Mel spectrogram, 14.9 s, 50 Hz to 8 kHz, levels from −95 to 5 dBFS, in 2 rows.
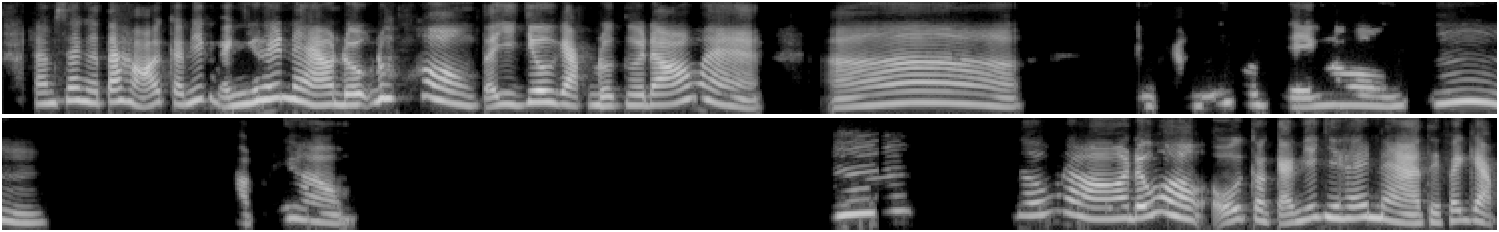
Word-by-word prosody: Làm 255 Hz, +1 st, -2 dB
sao 320 Hz, +3 st, -1 dB
người 280 Hz, -, -1 dB
ta 290 Hz, +2 st, +5 dB
hỏi 285 Hz, -2 st, +2 dB
cảm 245 Hz, +1 st, -2 dB
giác 335 Hz, -, -1 dB
bạn 200 Hz, -, -1 dB
như 275 Hz, +5 st, +2 dB
thế 360 Hz, -, +4 dB
nào 275 Hz, -10 st, +5 dB
được, 235 Hz, 0 st, +2 dB
đúng 365 Hz, +1 st, +1 dB
hông? 280 Hz, -, +1 dB
Tại 195 Hz, -, -1 dB
vì 240 Hz, 0 st, -4 dB
chưa 280 Hz, 0 st, +5 dB
gặp 230 Hz, -4 st, +4 dB
được 205 Hz, -1 st, -2 dB
người 225 Hz, -, 0 dB
đó 235 Hz, +8 st, +4 dB
mà. 200 Hz, -, +1 dB, 0.3 s
Á, 235 Hz, +1 st, 0 dB, 0.6 s
mình 205 Hz, -, -13 dB
chặn -, -, -11 dB
đứng 225 Hz, +6 st, -10 dB
câu 235 Hz, -1 st, -10 dB
chuyện 185 Hz, 0 st, -1 dB, 0.2 s
luôn. 215 Hz, -1 st, -5 dB
Ừm. 260 Hz, -8 st, -3 dB, 1.0 s
Hợp -, -, -8 dB, 0.2 s
lý 280 Hz, -, -7 dB
hông? 205 Hz, -6 st, -4 dB, 2.4 s
Ừm. 350 Hz, +2 st, -2 dB, 0.8 s
Đúng 340 Hz, +3 st, -7 dB
rồi, 280 Hz, -8 st, +2 dB
đúng 285 Hz, +1 st, +3 dB
hông? 325 Hz, -9 st, +3 dB
Ủa, -, -, -3 dB
còn 235 Hz, -3 st, -3 dB
cảm 180 Hz, +2 st, +1 dB
giác 285 Hz, +5 st, -5 dB
như 290 Hz, -, +1 dB
thế 285 Hz, +2 st, -1 dB
nào 225 Hz, -10 st, +4 dB
thì 200 Hz, +1 st, -7 dB
phải 230 Hz, +3 st, -3 dB
gặp 230 Hz, -2 st, +1 dB
250 Hz, 195 wpm, -22 LUFS, 220-285 Hz, 2.4 s, ta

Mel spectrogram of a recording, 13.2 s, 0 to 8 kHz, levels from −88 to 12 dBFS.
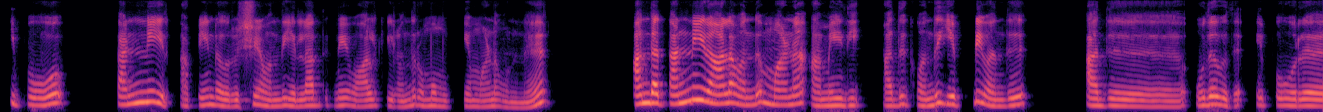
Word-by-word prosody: இப்போ 200 Hz, 0 st, -6 dB, 0.9 s
தண்ணீர் 255 Hz, +3 st, +3 dB, 0.2 s
அப்பிடின்ற 195 Hz, +4 st, -4 dB
ஒரு 165 Hz, -, -4 dB
விஷயம் 190 Hz, +1 st, -1 dB
வந்து 170 Hz, +2 st, -3 dB
எல்லாத்துக்குமே 185 Hz, +2 st, -3 dB
வாழ்க்கையில 170 Hz, -1 st, -6 dB
வந்து 185 Hz, +5 st, -6 dB
ரொம்ப 175 Hz, 0 st, -3 dB
முக்கியமான 160 Hz, +1 st, -8 dB
ஒண்ணு. 135 Hz, +3 st, -6 dB, 1.1 s
அந்த 255 Hz, +1 st, +8 dB
தண்ணீரால 260 Hz, -1 st, +7 dB
வந்து 205 Hz, +5 st, -1 dB, 0.2 s
மன 205 Hz, +4 st, +1 dB, 0.2 s
அமைதி, 185 Hz, +1 st, 0 dB, 0.3 s
அதுக்கு 200 Hz, +3 st, -5 dB
வந்து 185 Hz, +7 st, +1 dB
எப்பிடி 215 Hz, +7 st, +1 dB
வந்து 175 Hz, +3 st, -1 dB, 0.8 s
அது 180 Hz, 0 st, -1 dB, 0.9 s
உதவுது. 190 Hz, -4 st, +1 dB, 0.2 s
இப்போ 190 Hz, +1 st, -14 dB
ஒரு 180 Hz, 0 st, +1 dB
185 Hz, 115 wpm, -23 LUFS, 175-215 Hz, 1.1 s, அந்த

